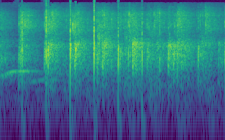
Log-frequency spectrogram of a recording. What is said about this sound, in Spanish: ¡Viva Cristina! Un aplauso para Cristina, venga. Muy bien.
